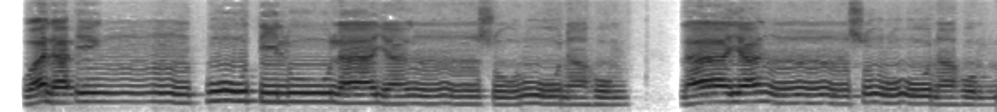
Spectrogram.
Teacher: Nun kosong bertemu dengan kaaf Ikhfa Hakiki dengung dua harakat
